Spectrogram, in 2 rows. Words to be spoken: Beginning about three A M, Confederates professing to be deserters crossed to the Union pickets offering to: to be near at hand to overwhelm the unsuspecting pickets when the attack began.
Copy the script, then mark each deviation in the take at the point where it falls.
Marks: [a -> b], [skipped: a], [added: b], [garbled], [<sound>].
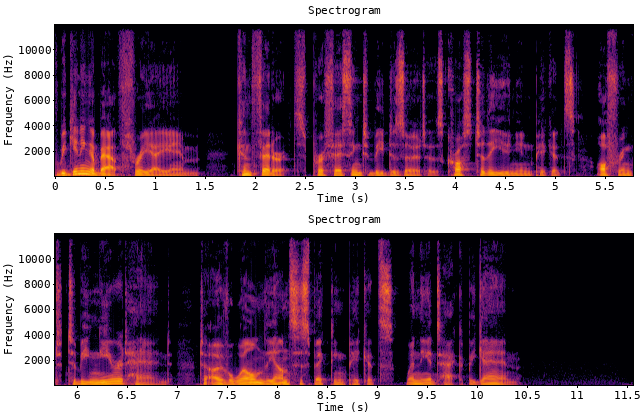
Beginning about three A M, Confederates professing to be deserters crossed to the Union pickets offering to: to be near at hand to overwhelm the unsuspecting pickets when the attack began.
